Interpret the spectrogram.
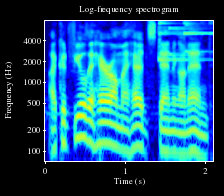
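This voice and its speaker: A man's voice: fairly low pitch, quick pace, a little hiss or hum. A man narrating a first-person adventure novel in a dramatic storytelling style. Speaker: storyteller reading an audiobook.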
